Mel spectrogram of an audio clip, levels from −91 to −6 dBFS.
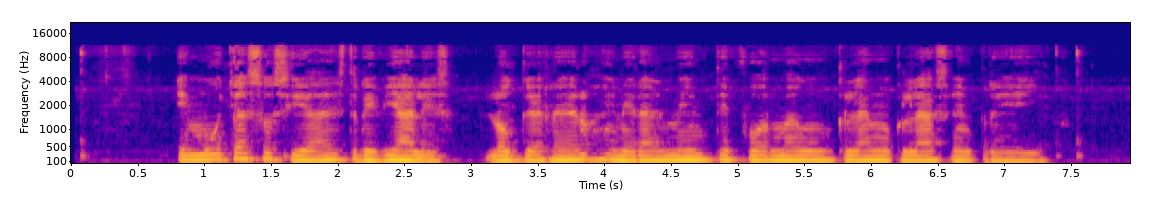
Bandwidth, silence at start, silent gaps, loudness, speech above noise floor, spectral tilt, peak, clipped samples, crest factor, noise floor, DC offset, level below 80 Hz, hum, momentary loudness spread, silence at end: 11.5 kHz; 0.1 s; none; -22 LUFS; 34 dB; -6 dB/octave; -8 dBFS; under 0.1%; 14 dB; -55 dBFS; under 0.1%; -56 dBFS; none; 11 LU; 0.35 s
